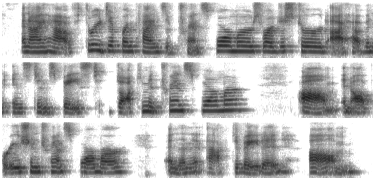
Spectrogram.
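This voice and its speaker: A woman with an ordinary speaking voice, fairly high in pitch, talks at a moderate pace with ordinary pitch variation. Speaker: software engineer presenting a framework feature. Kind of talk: technical presentation with live demo.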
